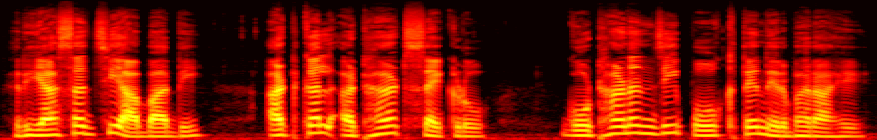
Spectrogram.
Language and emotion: Sindhi, neutral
